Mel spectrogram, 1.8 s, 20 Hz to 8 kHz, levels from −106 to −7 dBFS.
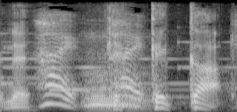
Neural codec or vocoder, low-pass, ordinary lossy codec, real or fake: none; 7.2 kHz; none; real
